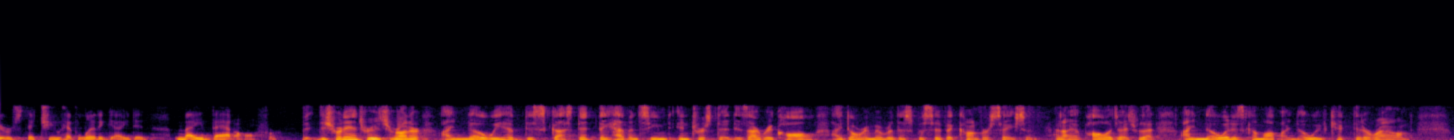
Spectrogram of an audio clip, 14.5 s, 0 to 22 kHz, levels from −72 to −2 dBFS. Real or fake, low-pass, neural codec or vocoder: real; 5.4 kHz; none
